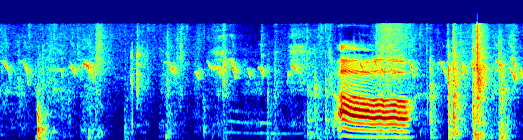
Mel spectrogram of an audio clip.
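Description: Backyard garden chickens clucking near and fairly loud in short bursts, with one longer drawn-out call, while people talk quietly and a brief exclamation is heard.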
